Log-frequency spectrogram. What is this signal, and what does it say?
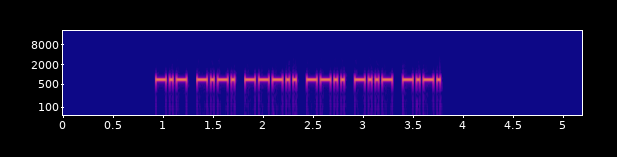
Morse code, heard as a keyed tone, about 34 wpm, 700 Hz. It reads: KC8ZXC
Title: USA Call Signs - 6 Characters - 35wpm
